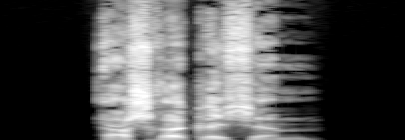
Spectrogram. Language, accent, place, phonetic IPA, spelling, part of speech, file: German, Germany, Berlin, [ɛɐ̯ˈʃʁœklɪçm̩], erschröcklichem, adjective, De-erschröcklichem.ogg
- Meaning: strong dative masculine/neuter singular of erschröcklich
